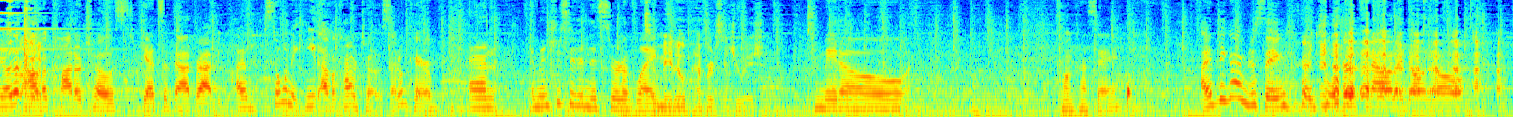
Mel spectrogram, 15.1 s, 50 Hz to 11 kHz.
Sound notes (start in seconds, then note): 0.0 bell dinging; 11.1 bubbles popping; 13.0 laughing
